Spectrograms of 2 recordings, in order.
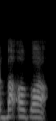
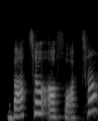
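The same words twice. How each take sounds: First: Bottle of water clipped to bo- and wa- at the T; dropped British T. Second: Bottle of water with every T hit hard, bato of wota; sharp British T in bottle of water; crisp British T. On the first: Teacher contrasting British extremes, glottal stop. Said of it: "ou fala bo-, of wa". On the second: Teacher contrasting British extremes, crisp T. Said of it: "não vai falar com som de R". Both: Shown as a demonstration.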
